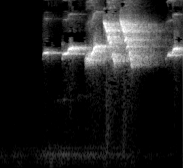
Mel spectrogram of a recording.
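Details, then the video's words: Double-collared seedeater song, used to prompt a caged bird to sing: a clear whistled opening, then a loud, buzzy, tumbling warble lasting over a second. A new whistled phrase begins just as the recording cuts off. "COLOCA ESSE CANTO PARA SEU PAPACAPIM CANTAR JUNTO"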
